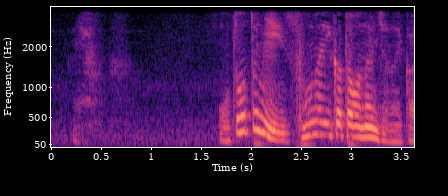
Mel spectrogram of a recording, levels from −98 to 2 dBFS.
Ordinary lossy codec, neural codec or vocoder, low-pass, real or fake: AAC, 32 kbps; none; 3.6 kHz; real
